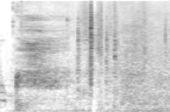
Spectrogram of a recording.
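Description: Hands working a hose fitting on the engine's intake manifold: a brief rubbing scrape just after the start, then a few light clicks, over a steady low hum.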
